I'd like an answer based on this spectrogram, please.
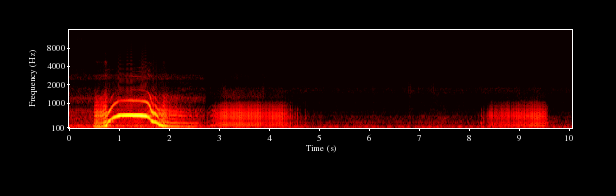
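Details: Female house cat calling when she wants something; one rising, held and falling moan, followed by two buzzy, trilling growl-like bursts separated by quiet, with a faint low hum in the background.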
